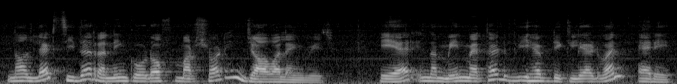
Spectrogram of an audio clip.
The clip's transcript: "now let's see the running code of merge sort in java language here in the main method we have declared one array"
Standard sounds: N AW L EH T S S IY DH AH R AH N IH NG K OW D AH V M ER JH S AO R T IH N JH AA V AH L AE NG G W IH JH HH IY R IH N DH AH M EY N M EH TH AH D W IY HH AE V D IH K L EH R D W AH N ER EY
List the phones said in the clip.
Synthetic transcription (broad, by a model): N AW L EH T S S IY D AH R AH N IH NG K OW D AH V M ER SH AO T IH N JH AA V AH L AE NG G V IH JH HH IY R IH N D AH M EY N M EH T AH D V IY HH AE V D IH K L EH R D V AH N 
